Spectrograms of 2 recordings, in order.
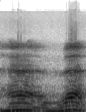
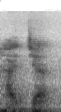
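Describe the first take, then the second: First: The middle consonant is a soft 'th' sound. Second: The middle consonant is a 'j' sound. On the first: The speaker calls it right. "Yang betul adalah hadza" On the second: The speaker calls it wrong. "atau bukan haja"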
